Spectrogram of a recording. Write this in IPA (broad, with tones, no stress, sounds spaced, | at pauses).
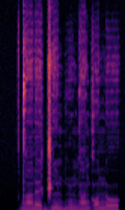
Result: d ã˨ ɾ ɛ˨˦ d͡ʒ ĩ˧ b ũ˨ ɡ ã˧ ɡ ɔ˧ n o˦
